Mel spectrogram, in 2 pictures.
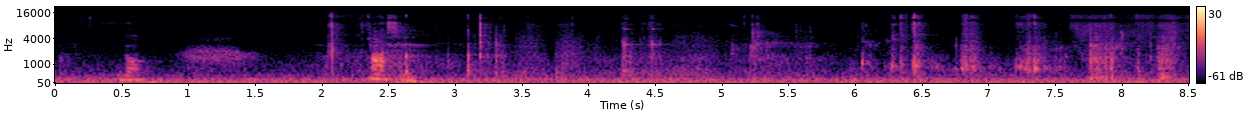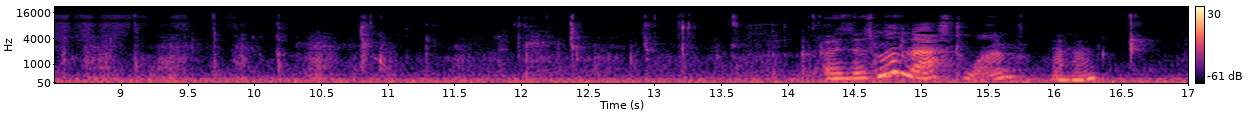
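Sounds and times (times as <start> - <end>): low steady hum: 0.0 - 17.0
people crunching sweets: 5.2 - 14.2.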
